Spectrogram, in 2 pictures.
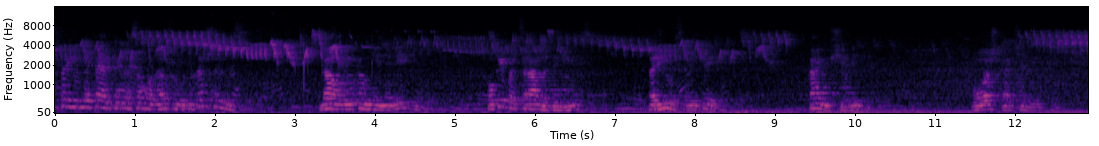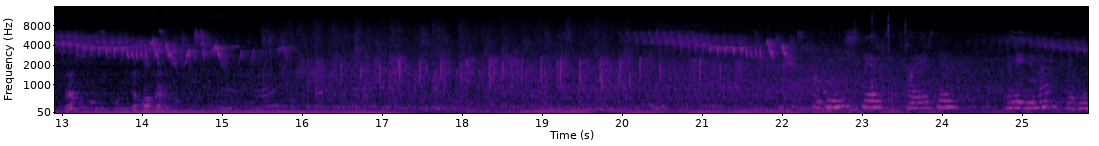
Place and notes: Sudeikiai, Lithuania, poetry reading, birds
the churchyard. international poetry festival.
Utena district municipality, Lithuania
